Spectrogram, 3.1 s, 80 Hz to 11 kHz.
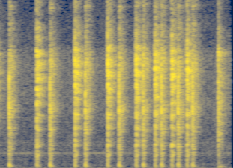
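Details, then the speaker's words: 1989 Yamaha Warrior 350 four-stroke ATV, long stored in a pole barn, in neutral, run switch on, clutch squeezed: repeated sharp clicks, three or four a second in uneven bursts, no cranking; click-no-crank, owner thinks it sounds like the solenoid. "Alright, I'm going to give it a go. Oh. Sounds like a solenoid."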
